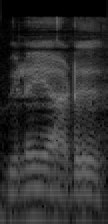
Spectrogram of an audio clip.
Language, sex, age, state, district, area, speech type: Tamil, male, 45-60, Tamil Nadu, Tiruvarur, urban, read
